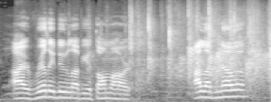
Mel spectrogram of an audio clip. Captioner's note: audience applauds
